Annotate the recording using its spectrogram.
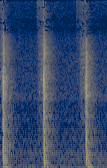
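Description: Kitchen knife chopping down through peeled watermelon flesh onto a plastic cutting board: three sharp knocks, a little under a second apart.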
